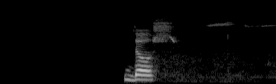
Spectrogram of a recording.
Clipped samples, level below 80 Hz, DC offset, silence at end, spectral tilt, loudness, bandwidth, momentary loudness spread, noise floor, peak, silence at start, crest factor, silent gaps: under 0.1%; -86 dBFS; under 0.1%; 0.5 s; -4 dB/octave; -26 LUFS; 9.2 kHz; 23 LU; -81 dBFS; -10 dBFS; 1.25 s; 22 dB; none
